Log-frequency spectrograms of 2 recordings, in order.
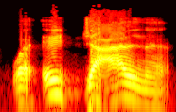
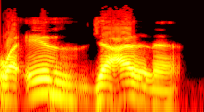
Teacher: أبو عمرو وهشام أدغم الذال في الجيم لأن الذال والجيم حروف قربت مخارجها · Shown in: first take · وإذ جعلنا والباقي بالإظهار وإذ جعلنا، واتخذوا قرأ النافع وابن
